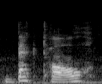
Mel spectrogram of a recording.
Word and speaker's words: Bechtel: stanford research institute the betchtel corporation etc fetchtel pronounced bechtol is a super-secret international corporation octopus founded in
